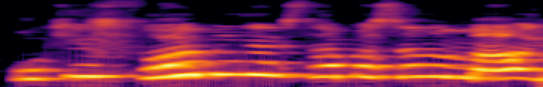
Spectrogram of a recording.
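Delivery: high, fast, alarmed asking what's wrong; mother-in-law bursting in, high and frantic; desperate mother-in-law. Retold or imitated. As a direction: rush in panicked for the daughter-in-law. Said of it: "minha sogra subiu desesperada".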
